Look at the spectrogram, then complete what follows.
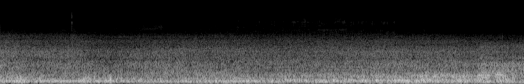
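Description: Twin-engine jet airliner climbing out just after takeoff: a steady, low jet-engine rumble.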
